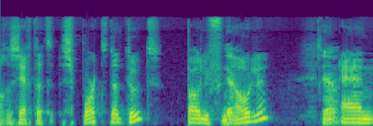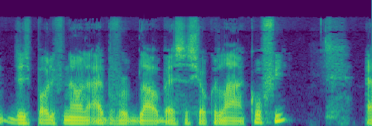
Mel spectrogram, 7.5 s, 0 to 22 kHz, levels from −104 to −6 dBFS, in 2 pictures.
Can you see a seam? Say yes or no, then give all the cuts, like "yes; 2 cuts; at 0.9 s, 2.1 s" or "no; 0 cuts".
no; 0 cuts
